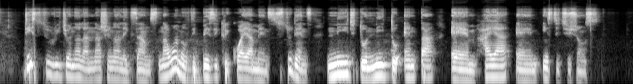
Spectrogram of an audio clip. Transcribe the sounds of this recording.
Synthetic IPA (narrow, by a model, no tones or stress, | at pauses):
distuɹid͡ʒɔnalãnːaʃɔnalɛɡzãmsnawɔ̃nɔvðəbesikɹikwaɪamɛ̃ntsːtudɛ̃nts | nidtunid̚tuʔɛ̃nta | ɛmhajaɛmĩnstitʰjuʃɔ̃ns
